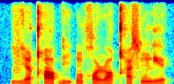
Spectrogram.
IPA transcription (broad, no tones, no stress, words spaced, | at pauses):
vi qʰɔ ɠiʔũ χɔ ɭɔ qʰɛsũlʲɛ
